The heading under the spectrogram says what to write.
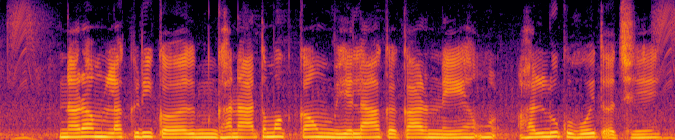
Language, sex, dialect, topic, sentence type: Maithili, female, Southern/Standard, agriculture, statement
